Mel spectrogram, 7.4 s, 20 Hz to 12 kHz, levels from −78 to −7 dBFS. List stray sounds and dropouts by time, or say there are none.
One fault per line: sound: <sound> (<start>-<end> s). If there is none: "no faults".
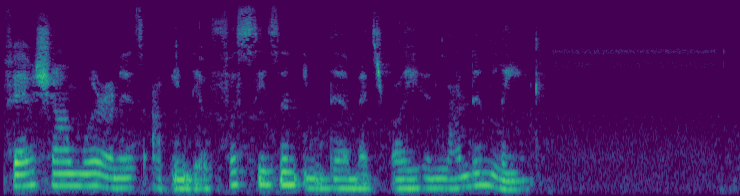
no faults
